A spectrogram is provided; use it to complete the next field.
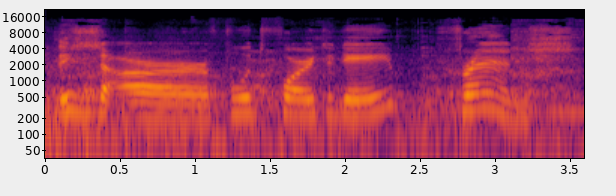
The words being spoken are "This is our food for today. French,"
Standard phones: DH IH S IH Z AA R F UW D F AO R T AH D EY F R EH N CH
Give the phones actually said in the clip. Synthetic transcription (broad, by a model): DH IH S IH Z AA R F UW D F AO R T AH D EY F R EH N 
